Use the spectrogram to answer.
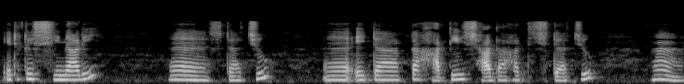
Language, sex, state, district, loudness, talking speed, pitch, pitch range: Bengali, female, West Bengal, North 24 Parganas, -19 LUFS, 105 wpm, 210 Hz, 195-225 Hz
